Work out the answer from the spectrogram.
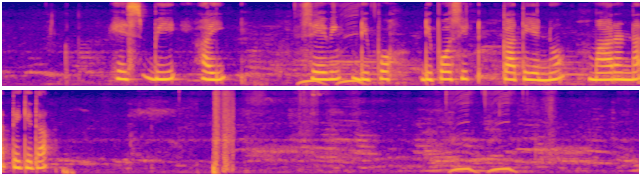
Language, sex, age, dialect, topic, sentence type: Kannada, female, 18-24, Mysore Kannada, banking, statement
